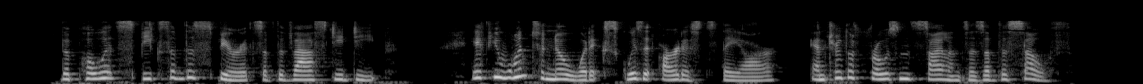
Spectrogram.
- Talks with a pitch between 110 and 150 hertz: No, high, 230 Hz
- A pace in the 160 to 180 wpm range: No, average, 140 wpm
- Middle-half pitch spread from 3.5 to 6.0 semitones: Yes, average, 4.2 semitones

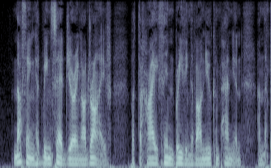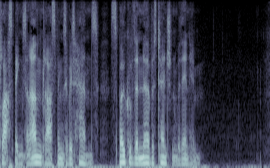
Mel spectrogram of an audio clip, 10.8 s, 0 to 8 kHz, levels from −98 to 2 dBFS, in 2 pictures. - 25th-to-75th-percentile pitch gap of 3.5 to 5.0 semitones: No, average, 3.0 semitones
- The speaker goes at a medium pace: Yes, average, 170 wpm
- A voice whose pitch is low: Yes, very low, 90 Hz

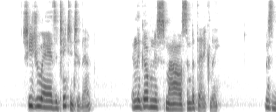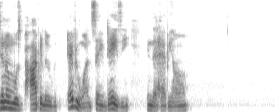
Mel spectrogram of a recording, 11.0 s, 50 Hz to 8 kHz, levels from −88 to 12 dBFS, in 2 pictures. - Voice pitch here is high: No, medium, 145 Hz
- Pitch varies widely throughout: Yes, wide, 7.5 semitones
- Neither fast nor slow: No, slow, 125 wpm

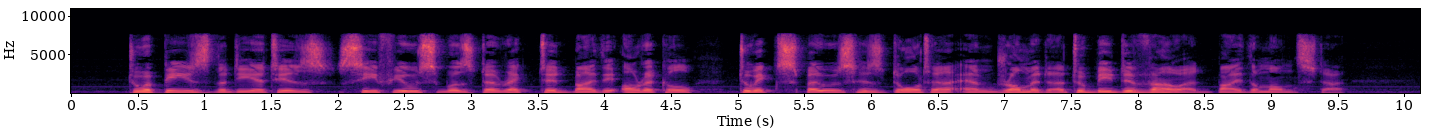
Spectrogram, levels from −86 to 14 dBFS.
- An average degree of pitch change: No, wide, 5.8 semitones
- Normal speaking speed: No, slow, 125 wpm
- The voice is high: No, low, 135 Hz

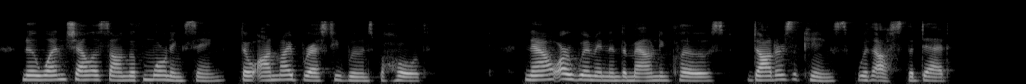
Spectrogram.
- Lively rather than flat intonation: No, average, 2.8 semitones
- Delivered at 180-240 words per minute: No, average, 170 wpm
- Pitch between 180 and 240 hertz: Yes, high, 190 Hz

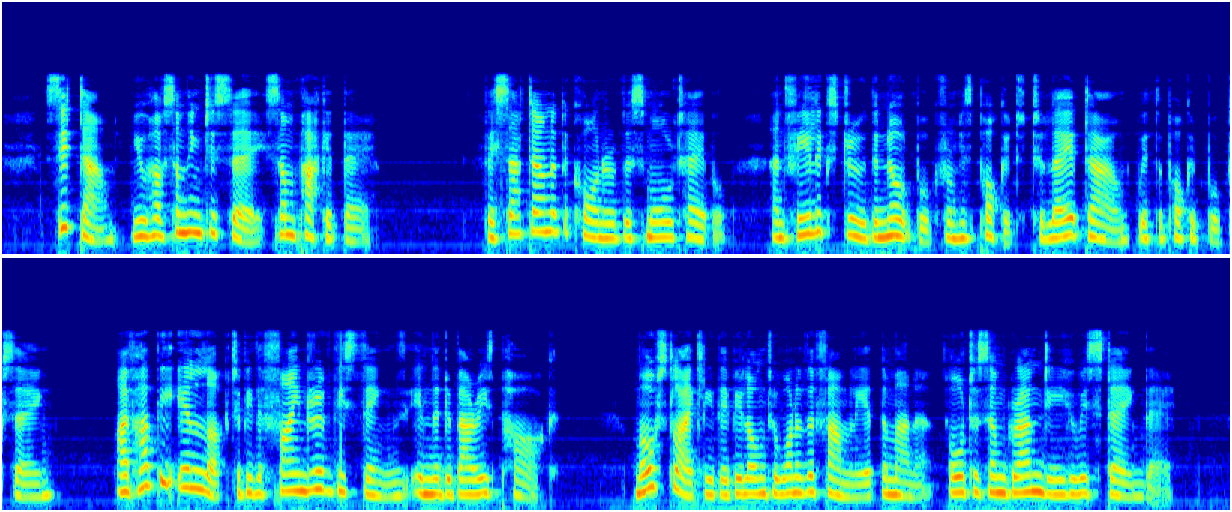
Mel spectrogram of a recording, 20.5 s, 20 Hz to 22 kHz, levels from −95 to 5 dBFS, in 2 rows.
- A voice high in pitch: Yes, high, 210 Hz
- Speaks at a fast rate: Yes, fast, 215 wpm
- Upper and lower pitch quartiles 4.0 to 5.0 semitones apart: No, average, 3.3 semitones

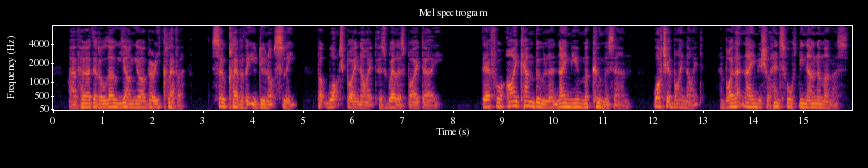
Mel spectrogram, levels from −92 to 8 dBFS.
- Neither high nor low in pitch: No, low, 120 Hz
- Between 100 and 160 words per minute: No, average, 175 wpm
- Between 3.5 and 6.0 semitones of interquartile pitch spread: No, average, 2.8 semitones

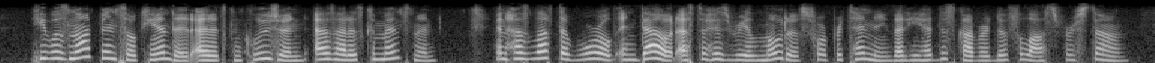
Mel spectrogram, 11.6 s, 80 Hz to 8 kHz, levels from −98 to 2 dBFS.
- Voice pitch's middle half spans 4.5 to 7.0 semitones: No, average, 4.0 semitones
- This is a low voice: No, high, 240 Hz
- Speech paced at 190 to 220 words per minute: No, average, 175 wpm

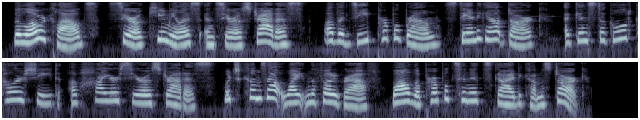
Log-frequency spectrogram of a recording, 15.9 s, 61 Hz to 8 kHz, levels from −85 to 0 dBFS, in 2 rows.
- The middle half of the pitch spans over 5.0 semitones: Yes, wide, 5.6 semitones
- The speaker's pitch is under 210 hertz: No, high, 235 Hz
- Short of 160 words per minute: Yes, average, 145 wpm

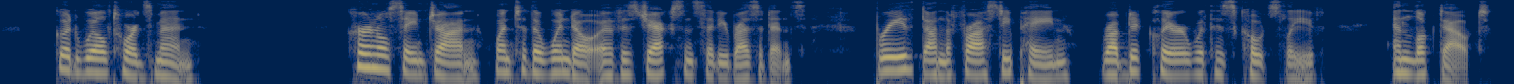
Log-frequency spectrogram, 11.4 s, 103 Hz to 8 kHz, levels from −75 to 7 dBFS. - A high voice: No, medium, 175 Hz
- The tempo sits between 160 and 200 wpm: Yes, average, 170 wpm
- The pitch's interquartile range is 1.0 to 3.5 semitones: Yes, narrow, 2.5 semitones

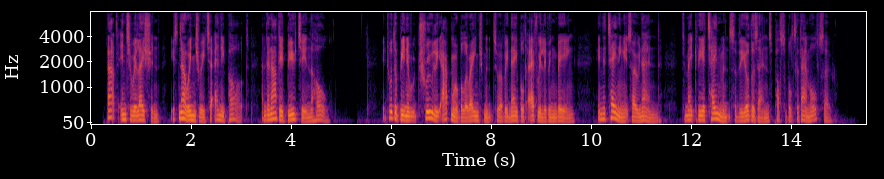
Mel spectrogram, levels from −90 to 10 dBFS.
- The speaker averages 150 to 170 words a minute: No, average, 180 wpm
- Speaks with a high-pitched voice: No, low, 110 Hz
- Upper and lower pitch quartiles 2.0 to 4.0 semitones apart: No, average, 4.5 semitones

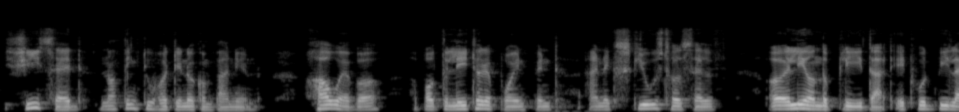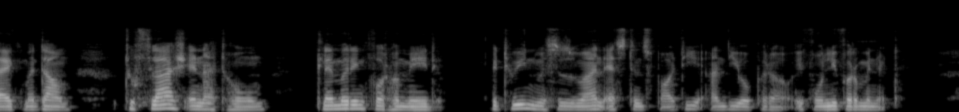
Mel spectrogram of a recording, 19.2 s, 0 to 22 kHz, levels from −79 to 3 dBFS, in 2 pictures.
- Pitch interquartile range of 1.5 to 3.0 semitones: Yes, average, 2.7 semitones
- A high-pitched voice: No, low, 110 Hz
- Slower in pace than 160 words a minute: Yes, average, 145 wpm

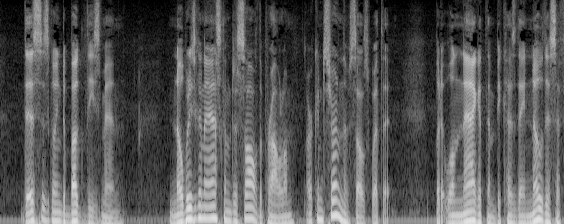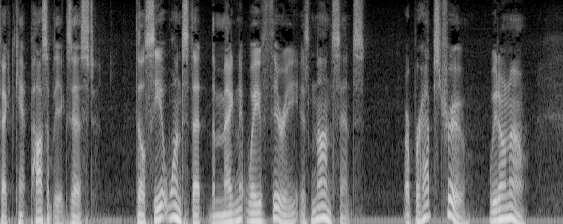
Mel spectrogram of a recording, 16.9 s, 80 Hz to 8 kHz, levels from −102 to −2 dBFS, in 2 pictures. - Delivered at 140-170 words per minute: No, average, 190 wpm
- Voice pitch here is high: No, low, 110 Hz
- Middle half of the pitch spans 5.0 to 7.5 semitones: Yes, wide, 5.5 semitones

